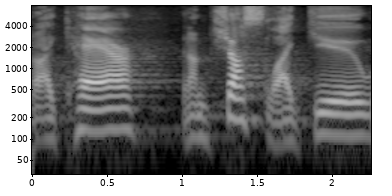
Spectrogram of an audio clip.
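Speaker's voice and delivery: slow, caring, connecting tone. Showing a learner how to sound when saying you care: caring, connecting tonality. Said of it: "I said that".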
